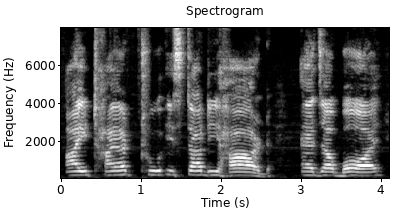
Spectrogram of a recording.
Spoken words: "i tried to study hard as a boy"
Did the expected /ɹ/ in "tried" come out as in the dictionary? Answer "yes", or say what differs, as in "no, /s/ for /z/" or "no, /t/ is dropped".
no, /ɹ/ is dropped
